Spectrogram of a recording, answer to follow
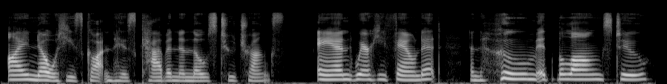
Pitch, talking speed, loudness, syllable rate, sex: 200 Hz, 200 wpm, -20 LUFS, 4.5 syllables/s, female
